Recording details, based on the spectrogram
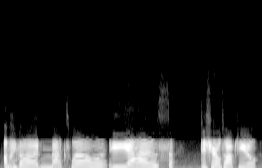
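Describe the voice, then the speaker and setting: Spoiled diva, dull dry sound. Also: female voice, very high voice, measured pace, dry recording. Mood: self-absorbed. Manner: haughty, dramatic. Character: spoiled, self-absorbed female theater diva. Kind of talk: audio comedy acting.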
